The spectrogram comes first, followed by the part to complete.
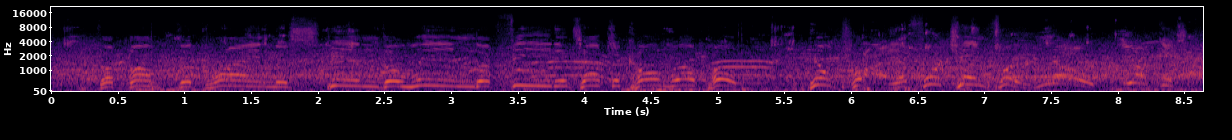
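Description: Basketball game broadcast audio: arena crowd noise with a ball being dribbled and sneakers squeaking on the hardwood during live play, many short gliding squeaks through the whole stretch.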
